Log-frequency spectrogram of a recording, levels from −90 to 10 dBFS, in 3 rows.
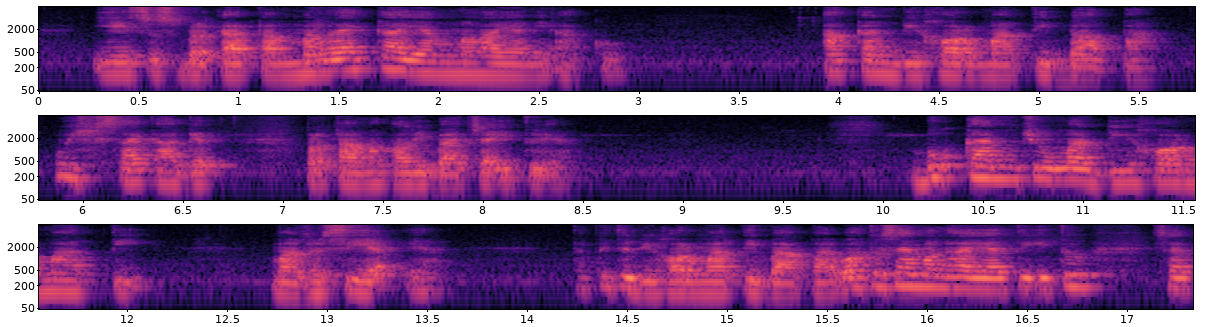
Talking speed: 105 wpm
